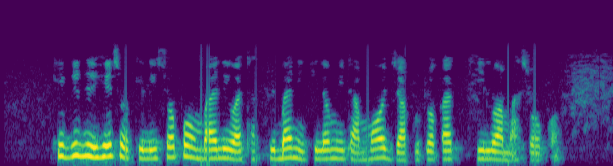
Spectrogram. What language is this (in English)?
Swahili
